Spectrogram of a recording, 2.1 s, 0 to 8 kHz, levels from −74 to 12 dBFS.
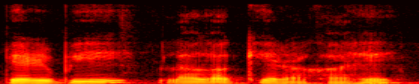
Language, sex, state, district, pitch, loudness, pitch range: Hindi, male, Arunachal Pradesh, Papum Pare, 130 Hz, -18 LUFS, 120-145 Hz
